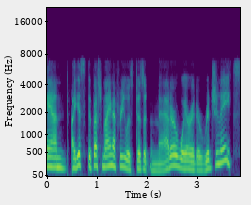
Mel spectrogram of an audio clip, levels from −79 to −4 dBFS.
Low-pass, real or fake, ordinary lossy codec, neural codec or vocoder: 7.2 kHz; fake; Opus, 16 kbps; codec, 16 kHz, 0.5 kbps, FunCodec, trained on Chinese and English, 25 frames a second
